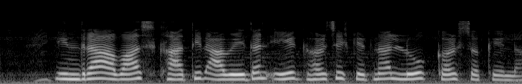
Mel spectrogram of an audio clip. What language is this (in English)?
Bhojpuri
